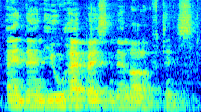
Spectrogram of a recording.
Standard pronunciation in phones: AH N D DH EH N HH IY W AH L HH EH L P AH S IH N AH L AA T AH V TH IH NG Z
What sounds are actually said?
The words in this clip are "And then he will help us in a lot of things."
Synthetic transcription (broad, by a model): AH N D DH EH N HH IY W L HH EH P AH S IH N AH L AA T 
